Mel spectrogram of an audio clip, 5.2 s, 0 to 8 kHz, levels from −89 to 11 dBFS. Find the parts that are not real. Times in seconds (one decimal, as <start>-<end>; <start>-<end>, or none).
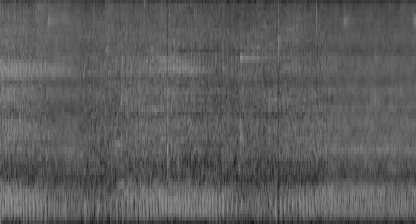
0.6-1.0; 4.1-5.2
